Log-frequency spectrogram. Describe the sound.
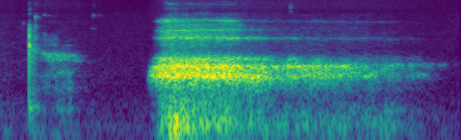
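A slow, audible exhale during guided meditation breathing comes after a brief sharp intake of breath. The long, soft, airy outbreath fades gradually to silence.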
